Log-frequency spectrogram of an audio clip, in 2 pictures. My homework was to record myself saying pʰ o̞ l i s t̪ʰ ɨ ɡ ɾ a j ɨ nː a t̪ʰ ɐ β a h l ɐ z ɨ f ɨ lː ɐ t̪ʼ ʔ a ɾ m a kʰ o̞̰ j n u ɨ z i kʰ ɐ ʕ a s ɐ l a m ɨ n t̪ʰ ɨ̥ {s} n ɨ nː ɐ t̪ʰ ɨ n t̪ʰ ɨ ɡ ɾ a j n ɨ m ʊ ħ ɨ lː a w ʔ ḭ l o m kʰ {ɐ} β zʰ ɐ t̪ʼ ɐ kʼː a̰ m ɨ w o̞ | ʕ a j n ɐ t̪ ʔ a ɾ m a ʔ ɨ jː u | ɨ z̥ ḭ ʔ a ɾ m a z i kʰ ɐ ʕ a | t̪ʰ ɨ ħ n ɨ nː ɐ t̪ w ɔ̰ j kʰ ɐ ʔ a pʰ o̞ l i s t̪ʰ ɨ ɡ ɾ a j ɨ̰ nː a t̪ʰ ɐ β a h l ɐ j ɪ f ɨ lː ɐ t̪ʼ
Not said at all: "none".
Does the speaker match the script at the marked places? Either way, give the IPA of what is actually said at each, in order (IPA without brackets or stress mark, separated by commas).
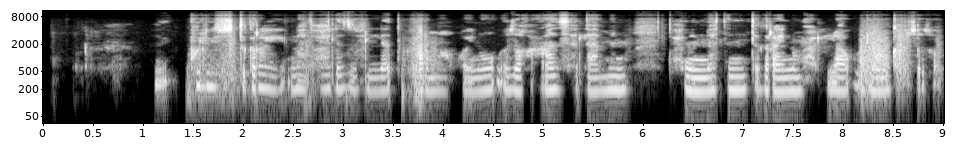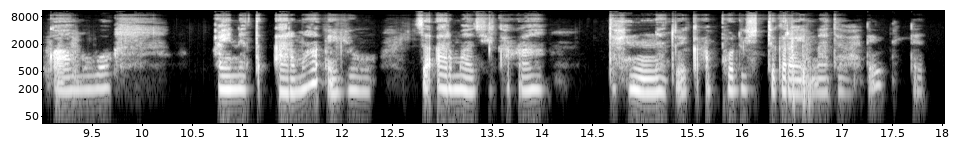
ħ, a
